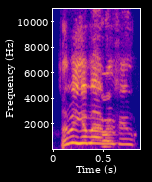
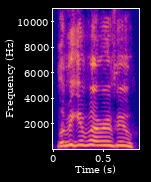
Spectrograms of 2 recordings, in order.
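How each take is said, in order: First: Sing-song repeat. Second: Said in the usual way. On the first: Shown as a demonstration.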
